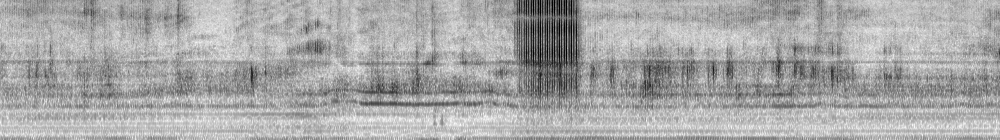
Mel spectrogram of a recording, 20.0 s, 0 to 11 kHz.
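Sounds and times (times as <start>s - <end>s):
rapid buzzing rattle: 10.2s - 12.3s
click: 10.3s - 11.6s.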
